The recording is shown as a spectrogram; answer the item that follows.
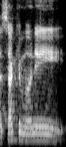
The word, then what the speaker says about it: Sakyamuni: you just said i assume you're referring to sakyamuni so yeah sakimuni in pali is pronounced shakyamuni in sanskrit but otherwise it's the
